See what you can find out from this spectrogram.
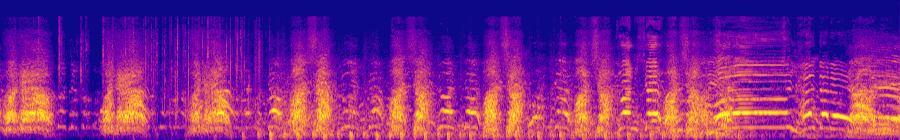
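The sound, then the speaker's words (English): A crowd of voices chants at a shrine festival, outside the shrine near the door to the saint's cave, in loud, rhythmic bursts. People stand in circles, take turns lifting each other onto their shoulders and clap, with shouted call-and-response phrases rising and falling over a continuous roar, ending in a sustained, high-pitched collective cry. “Chanting and reciting, they take turns holding each other on their shoulders, leading chants while others respond, clapping”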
